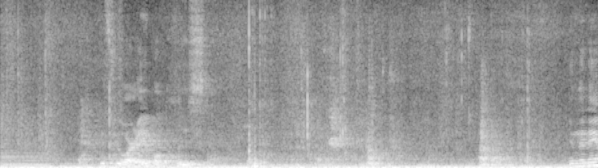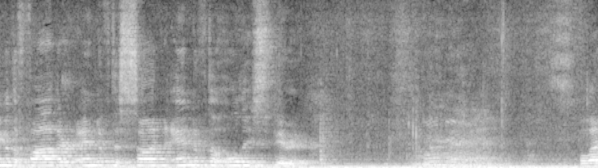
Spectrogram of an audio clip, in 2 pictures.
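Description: A man speaks calmly in a room with a slight echo.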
